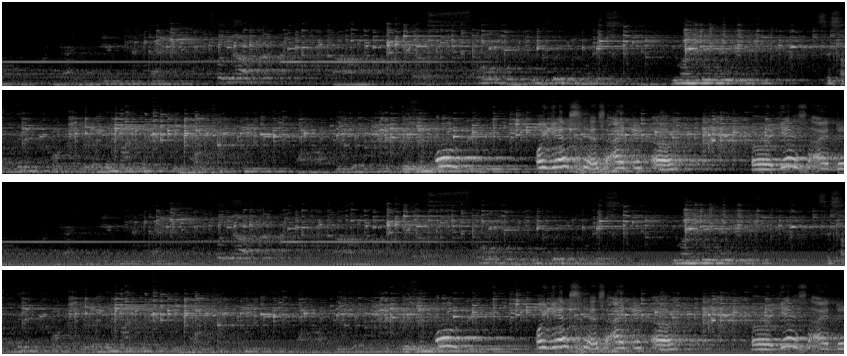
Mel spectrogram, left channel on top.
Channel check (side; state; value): right; noise; hum, 18 dB below the sound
